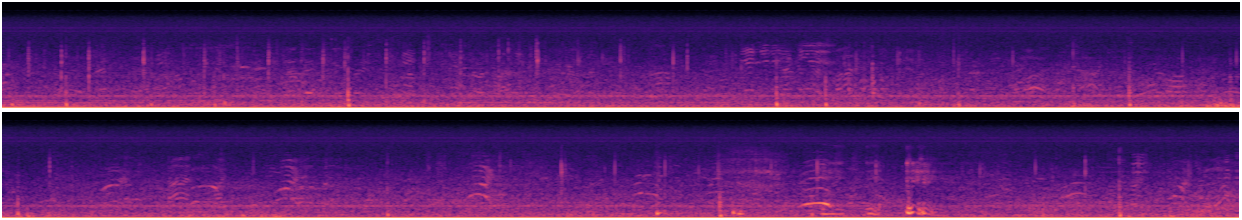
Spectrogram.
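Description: Distant men call out across an open field outdoors.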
